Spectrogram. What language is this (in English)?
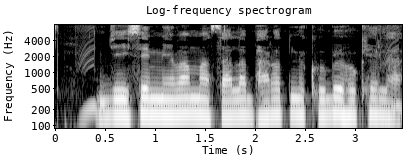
Bhojpuri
